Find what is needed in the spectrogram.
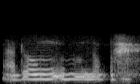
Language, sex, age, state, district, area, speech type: Manipuri, female, 45-60, Manipur, Churachandpur, rural, conversation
